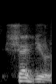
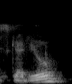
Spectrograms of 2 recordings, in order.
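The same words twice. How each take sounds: First: The word has a British pronunciation. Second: The word has an American pronunciation. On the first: The speaker calls it right. "it's schedule in English" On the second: The speaker calls it wrong. "Americans say schedule"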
